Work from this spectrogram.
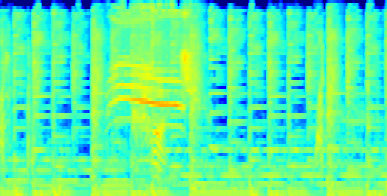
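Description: Cat meows in the video game Castlevania: Order of Ecclesia, a rising, wavering cry at mid-clip over steady, loud looping game music with rhythmic percussion.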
